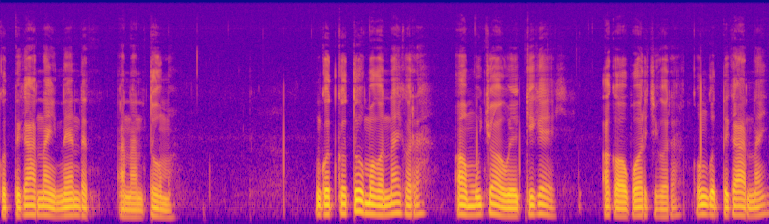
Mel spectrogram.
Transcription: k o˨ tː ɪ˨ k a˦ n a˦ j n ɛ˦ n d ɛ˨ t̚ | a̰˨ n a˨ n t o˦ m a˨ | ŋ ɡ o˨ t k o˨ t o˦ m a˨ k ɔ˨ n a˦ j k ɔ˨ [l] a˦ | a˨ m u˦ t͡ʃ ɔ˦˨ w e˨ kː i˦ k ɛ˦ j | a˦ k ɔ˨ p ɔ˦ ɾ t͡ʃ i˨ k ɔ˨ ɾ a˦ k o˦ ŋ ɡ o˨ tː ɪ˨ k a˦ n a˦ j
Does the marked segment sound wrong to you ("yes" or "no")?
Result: yes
